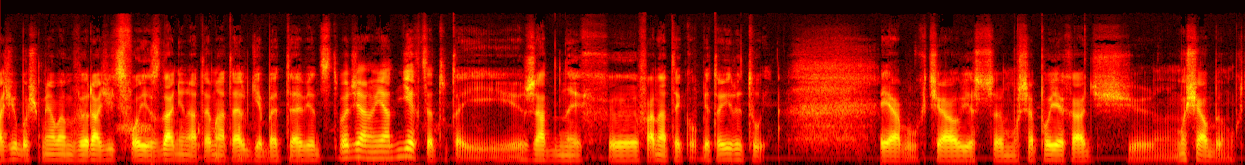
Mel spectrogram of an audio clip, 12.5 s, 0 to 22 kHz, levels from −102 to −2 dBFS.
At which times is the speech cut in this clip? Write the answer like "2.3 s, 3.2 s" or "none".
8.8 s

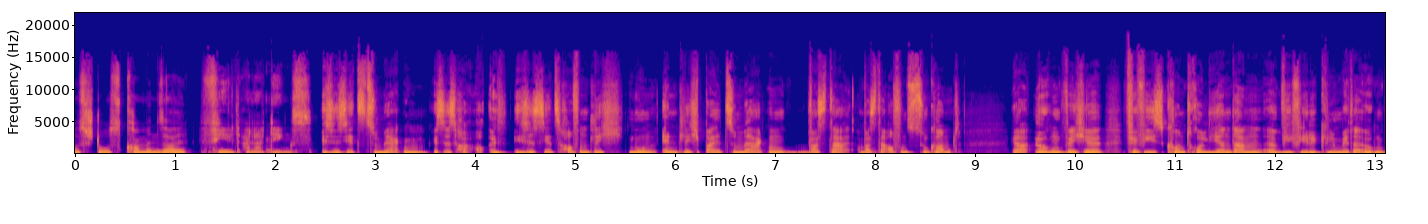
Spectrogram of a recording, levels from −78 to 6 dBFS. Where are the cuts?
none

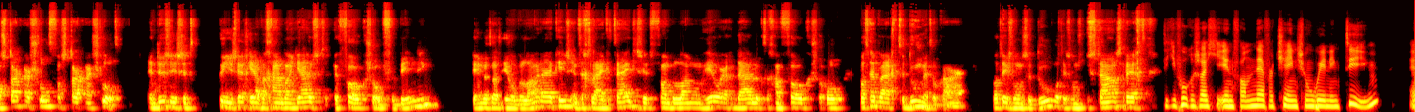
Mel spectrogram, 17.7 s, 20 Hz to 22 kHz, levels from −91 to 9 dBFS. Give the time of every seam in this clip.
14.6 s

